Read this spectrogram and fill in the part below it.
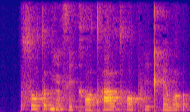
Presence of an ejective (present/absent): absent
